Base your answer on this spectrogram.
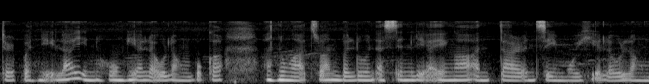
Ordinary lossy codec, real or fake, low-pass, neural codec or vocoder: none; real; none; none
